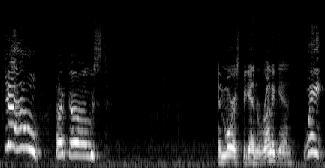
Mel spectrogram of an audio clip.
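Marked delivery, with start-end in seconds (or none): 0.1-2.2 frightened yell. A narrator's reading. Morris sees himself in the mirror and yells in fright. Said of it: "Morris yelled". 6.1-6.5 much higher call; shout. A narrator's reading. Morris shouts for his friend to wait. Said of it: "Morris shouted".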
